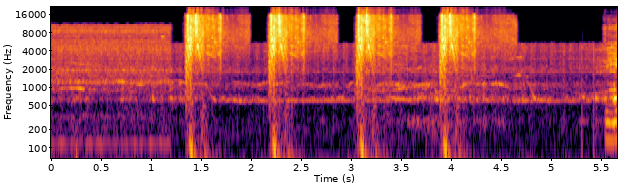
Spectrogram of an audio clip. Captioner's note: camera shutters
